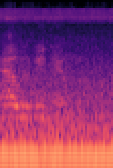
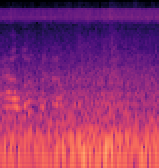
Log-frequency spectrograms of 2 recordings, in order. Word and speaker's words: aluminum: extruded aluminum and that is how you say it the british didn't get that wrong it's not aluminium because even the person who said it said it was aluminum and only posh people try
